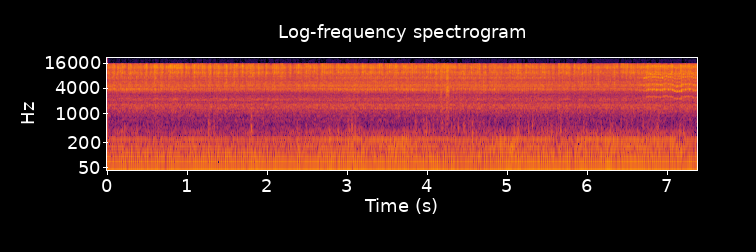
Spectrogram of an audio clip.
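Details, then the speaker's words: Gen 1/Gen 2 Suzuki Hayabusa, running with fan on, counterbalancer externally adjusted: steady idle with dry metallic clatter as the balance shaft is turned too far and rattles; whine heard the other way, set between the two. "So you're going to hear the engine whine when I turn this balance shaft too far. Don't worry, you're not going to hurt anything. You hear it start to rattle."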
